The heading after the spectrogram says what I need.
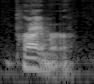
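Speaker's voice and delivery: ordinary talk, nothing marked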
